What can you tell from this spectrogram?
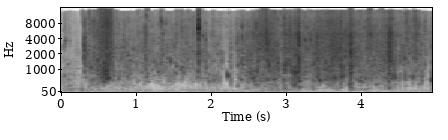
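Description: A large lake trout thrashing and splashing at the water's surface beside a boat as it is scooped into a landing net. The splashing grows louder about halfway through.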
